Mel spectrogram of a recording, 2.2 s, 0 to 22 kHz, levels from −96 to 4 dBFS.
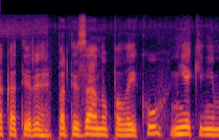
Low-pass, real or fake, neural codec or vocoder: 14.4 kHz; real; none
